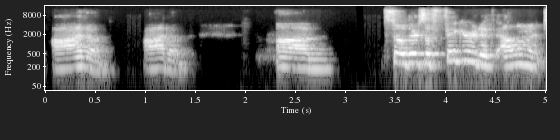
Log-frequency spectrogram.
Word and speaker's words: Arab: Arab begins with the letter Ain, so it's really Arab.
